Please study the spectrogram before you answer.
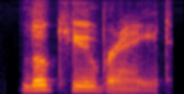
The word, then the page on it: lucubrate: American English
